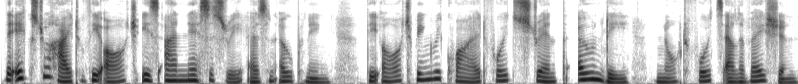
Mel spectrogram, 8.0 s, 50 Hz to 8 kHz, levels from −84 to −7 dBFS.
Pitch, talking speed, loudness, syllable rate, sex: 165 Hz, 175 wpm, -23 LUFS, 5.2 syllables/s, female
